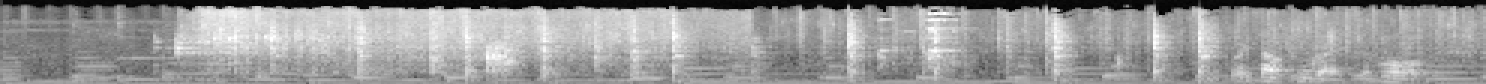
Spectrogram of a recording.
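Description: Dried shrimp dropped into hot oil in a wok and sizzling as they are stir-fried with a metal spatula. The spatula scrapes and clicks against the pan. The sizzle starts suddenly about a second in.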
